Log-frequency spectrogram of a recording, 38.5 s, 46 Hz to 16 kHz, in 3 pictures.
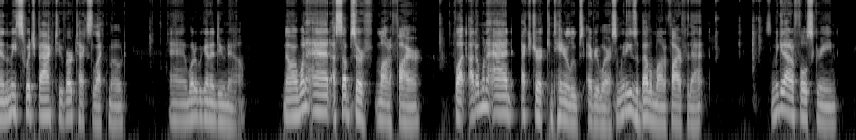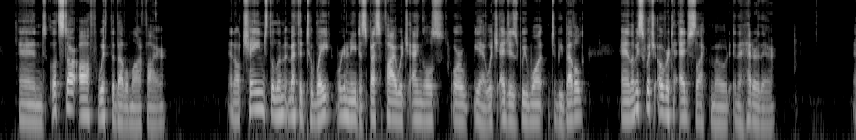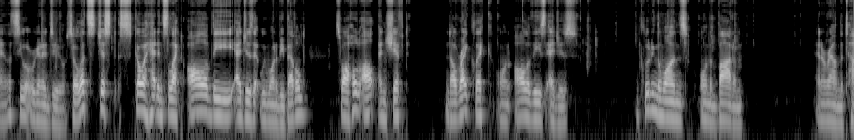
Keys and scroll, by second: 11.1 shift+space, 24.7 a, 34.6 z.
